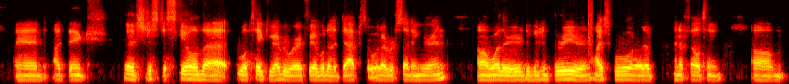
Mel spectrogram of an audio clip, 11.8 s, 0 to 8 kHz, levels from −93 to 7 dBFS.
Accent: American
